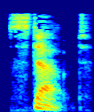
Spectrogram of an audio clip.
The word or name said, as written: stout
